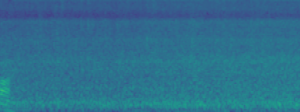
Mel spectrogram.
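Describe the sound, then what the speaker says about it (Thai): Steady rain falling outdoors over a rural Thai farm field, a continuous even hiss throughout with a brief voice at the very start. "ตอนนี้ฝนตกแล้วครับ"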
